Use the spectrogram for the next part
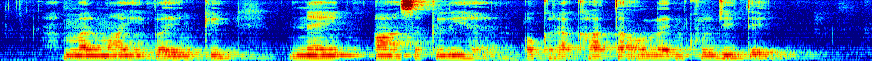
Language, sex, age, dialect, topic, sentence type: Magahi, female, 25-30, Southern, banking, question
